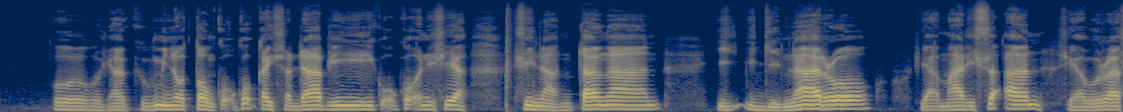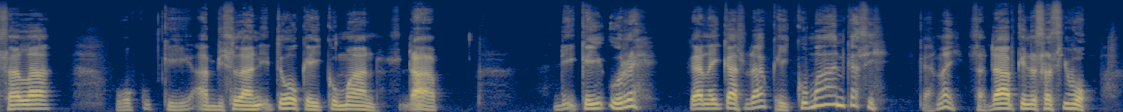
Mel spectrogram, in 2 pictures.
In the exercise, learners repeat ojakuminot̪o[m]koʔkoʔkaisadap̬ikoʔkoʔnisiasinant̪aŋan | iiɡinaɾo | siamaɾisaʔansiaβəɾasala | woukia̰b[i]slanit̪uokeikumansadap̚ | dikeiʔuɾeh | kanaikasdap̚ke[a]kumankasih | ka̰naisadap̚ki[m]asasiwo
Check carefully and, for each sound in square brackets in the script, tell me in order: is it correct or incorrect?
incorrect, correct, incorrect, incorrect

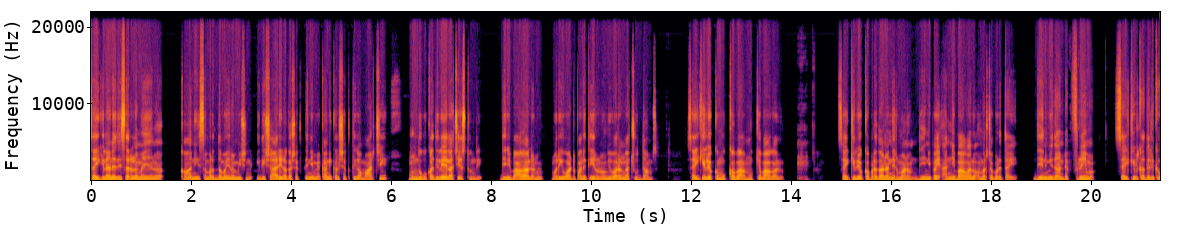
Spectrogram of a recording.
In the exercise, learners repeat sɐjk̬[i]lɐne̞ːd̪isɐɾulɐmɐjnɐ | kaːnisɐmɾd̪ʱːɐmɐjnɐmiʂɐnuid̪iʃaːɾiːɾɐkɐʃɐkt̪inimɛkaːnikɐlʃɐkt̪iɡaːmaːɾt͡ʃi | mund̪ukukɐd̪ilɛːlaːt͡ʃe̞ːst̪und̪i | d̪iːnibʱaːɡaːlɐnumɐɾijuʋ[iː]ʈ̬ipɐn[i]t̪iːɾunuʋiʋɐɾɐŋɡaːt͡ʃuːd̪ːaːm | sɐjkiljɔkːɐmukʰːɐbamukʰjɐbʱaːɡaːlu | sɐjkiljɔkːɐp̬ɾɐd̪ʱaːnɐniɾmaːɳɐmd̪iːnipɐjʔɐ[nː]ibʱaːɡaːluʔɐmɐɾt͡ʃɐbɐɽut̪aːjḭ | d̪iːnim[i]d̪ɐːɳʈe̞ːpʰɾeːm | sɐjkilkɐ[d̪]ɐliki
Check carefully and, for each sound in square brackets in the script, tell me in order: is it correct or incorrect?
correct, incorrect, correct, correct, incorrect, correct

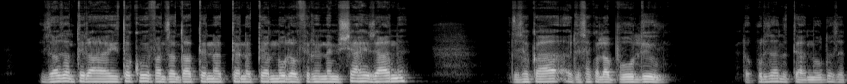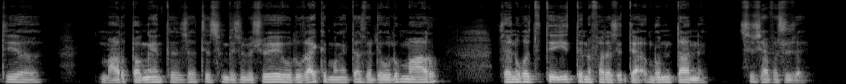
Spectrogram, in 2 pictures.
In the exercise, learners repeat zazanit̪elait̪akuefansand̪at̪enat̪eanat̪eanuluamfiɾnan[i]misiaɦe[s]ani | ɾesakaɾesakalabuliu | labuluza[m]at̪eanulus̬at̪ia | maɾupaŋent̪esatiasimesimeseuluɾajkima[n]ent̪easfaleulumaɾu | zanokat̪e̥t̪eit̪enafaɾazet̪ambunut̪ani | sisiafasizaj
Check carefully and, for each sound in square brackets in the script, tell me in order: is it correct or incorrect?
incorrect, incorrect, incorrect, incorrect

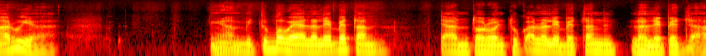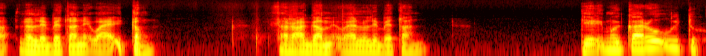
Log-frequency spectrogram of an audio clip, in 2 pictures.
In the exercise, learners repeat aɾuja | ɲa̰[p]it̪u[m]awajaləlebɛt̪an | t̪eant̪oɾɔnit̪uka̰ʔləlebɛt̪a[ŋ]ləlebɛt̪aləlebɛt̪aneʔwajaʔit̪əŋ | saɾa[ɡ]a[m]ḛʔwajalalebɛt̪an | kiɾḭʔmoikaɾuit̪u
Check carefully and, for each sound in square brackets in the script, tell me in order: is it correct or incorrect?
incorrect, incorrect, incorrect, correct, correct

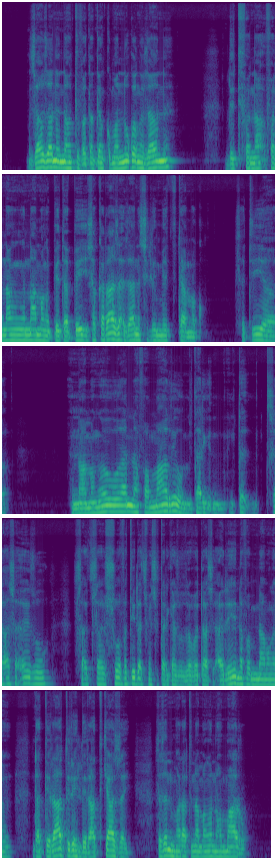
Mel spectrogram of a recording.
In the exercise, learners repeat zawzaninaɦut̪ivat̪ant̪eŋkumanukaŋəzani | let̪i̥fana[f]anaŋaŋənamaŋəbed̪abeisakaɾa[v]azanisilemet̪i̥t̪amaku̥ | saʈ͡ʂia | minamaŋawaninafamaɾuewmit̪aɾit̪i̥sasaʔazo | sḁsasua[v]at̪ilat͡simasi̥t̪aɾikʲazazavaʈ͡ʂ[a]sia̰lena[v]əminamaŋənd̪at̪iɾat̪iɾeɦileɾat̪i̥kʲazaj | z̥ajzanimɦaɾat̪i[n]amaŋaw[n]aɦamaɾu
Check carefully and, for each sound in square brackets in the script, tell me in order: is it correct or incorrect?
correct, incorrect, incorrect, correct, incorrect, correct, correct

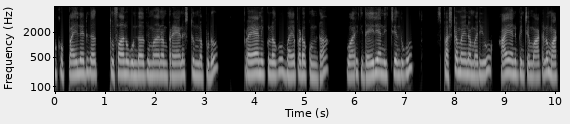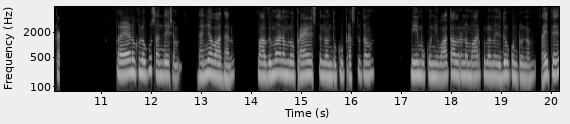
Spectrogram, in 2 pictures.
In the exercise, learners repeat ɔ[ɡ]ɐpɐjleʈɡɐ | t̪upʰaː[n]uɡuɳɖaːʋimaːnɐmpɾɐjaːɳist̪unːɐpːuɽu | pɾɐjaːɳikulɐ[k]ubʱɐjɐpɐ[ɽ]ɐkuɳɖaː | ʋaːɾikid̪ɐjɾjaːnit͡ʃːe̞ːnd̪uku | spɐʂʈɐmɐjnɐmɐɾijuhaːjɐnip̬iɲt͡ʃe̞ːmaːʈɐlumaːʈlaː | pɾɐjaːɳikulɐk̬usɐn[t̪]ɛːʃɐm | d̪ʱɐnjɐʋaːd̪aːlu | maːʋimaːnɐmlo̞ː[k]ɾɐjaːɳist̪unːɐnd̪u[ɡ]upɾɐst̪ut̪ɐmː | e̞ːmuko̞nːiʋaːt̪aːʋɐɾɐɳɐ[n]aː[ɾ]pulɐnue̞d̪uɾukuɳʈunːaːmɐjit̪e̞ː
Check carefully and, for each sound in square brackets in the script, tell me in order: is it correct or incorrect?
incorrect, correct, correct, correct, incorrect, incorrect, incorrect, incorrect, correct

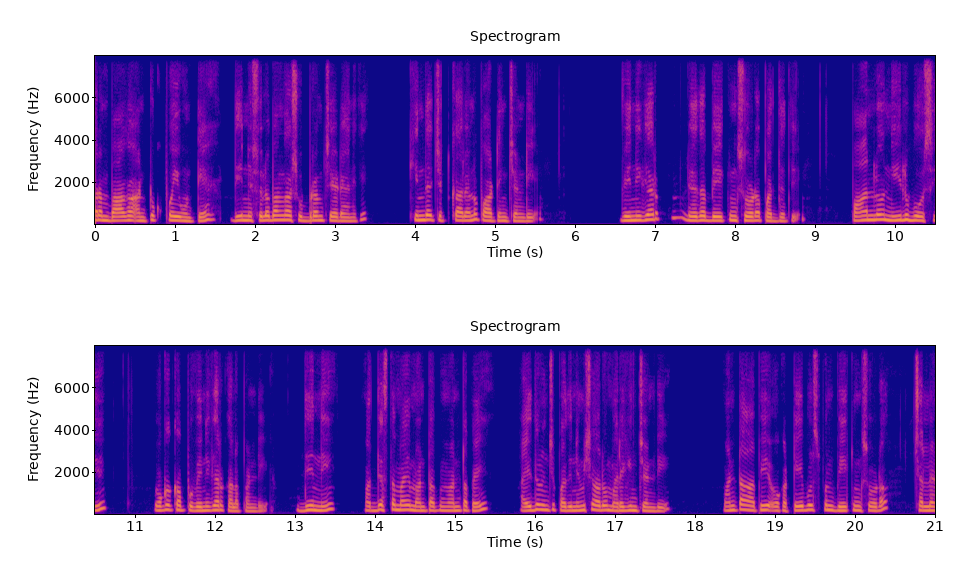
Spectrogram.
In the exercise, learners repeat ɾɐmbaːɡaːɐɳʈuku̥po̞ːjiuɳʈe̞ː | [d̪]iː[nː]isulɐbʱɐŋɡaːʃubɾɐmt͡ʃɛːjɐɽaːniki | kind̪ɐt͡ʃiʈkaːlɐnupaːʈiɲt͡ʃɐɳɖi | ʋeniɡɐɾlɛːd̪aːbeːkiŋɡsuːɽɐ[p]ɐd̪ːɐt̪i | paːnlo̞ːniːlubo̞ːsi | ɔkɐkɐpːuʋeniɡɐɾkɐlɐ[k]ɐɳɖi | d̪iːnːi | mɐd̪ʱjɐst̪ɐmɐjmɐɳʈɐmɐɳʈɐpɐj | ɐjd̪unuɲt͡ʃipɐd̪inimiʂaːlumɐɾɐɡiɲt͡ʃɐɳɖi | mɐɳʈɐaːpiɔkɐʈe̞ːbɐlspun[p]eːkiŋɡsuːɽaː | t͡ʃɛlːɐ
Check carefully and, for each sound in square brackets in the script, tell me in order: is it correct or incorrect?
correct, correct, correct, incorrect, incorrect

